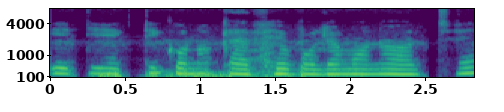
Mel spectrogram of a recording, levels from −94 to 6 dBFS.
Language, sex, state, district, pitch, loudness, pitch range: Bengali, female, West Bengal, Jalpaiguri, 210 Hz, -23 LUFS, 205-220 Hz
